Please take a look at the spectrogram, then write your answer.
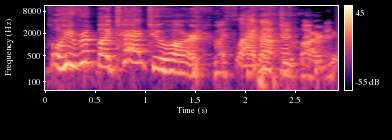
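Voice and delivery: hammed-up high, loud, drawn-out complaint; mock whiner, stretching the words slowly into a laugh; Brady. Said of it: "Brady would complain".

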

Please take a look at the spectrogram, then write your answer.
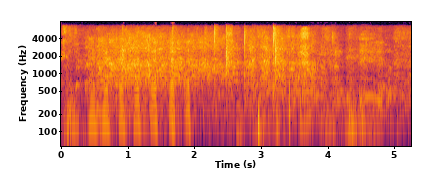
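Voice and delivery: long, unvoiced laugh. Real, not acted. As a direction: laugh it out at length. Laughs after own quip.

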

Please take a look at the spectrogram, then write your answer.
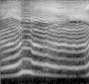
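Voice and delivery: loud high mock sobs; imitated crying. Little girl answering minister, imitated intense crying. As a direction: wail like an overwhelmed child. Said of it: "intense crying".

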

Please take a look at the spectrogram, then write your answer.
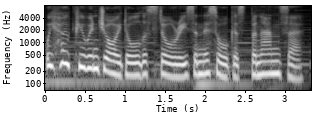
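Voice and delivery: ordinary delivery, nothing marked

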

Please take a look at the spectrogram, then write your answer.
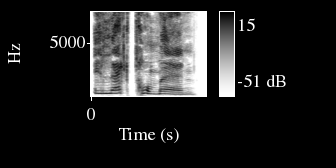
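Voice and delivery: high, loud, drawn-out call to the rescuer; relieved cry. A narrator's reading. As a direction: cry the hero's name with relief. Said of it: "rief sie erleichtert aus". (erleichterter Ausruf)

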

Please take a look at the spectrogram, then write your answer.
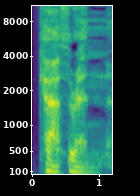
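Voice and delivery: low, slow call out of the dark; drawn-out eerie summons; voice from darkness. A narrator's reading. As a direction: beckon slowly from behind a door, low. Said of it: "the voice echoed from the darkness".

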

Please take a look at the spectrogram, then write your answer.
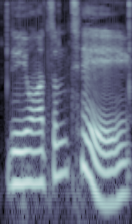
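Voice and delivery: mock-British, badly faked; attempted British accent. Shown as a demonstration. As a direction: have a clumsy go at a British accent. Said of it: "do a British accent".

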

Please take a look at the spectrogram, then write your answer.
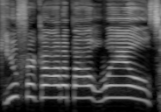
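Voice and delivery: very high, put-on whine of protest; mock angry complaint. Guest imitates offended Welsh listeners, mock angry complaint. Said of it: "last time people were mad".

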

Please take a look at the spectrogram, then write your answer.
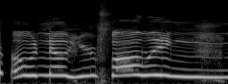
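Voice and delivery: high, loud fake panic cry; hammed-up alarm at a fall; mock panic.

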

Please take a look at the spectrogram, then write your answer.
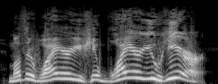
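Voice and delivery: high, flustered protest; exasperated son. Acted. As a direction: demand it like an embarrassed grown son.

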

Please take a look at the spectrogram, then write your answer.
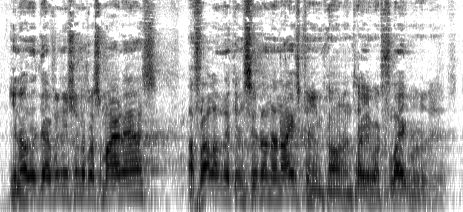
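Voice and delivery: put-on high corny old vaudevillian; a marble-mouthed vaudeville comic; George Jessel voice. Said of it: "George Jessel was like".

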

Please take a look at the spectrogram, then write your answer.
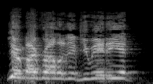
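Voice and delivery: high, loud yell; yelling at her brother in a high, loud voice; shouting. Acted. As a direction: screech it like a furious kid. Acted quarrel, shouted.

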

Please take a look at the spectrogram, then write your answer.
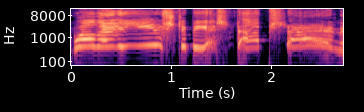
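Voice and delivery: put-on very high, drawn-out craggly old-man screech; accusatory old man. Old man arguing with newcomer over stop sign, indignant high screech. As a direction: insist like an aggro geezer, strained and high. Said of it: "this craggly old man".

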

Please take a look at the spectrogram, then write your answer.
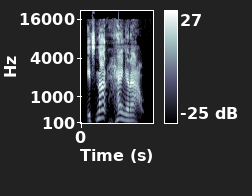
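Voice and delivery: ordinary talk, nothing marked

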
